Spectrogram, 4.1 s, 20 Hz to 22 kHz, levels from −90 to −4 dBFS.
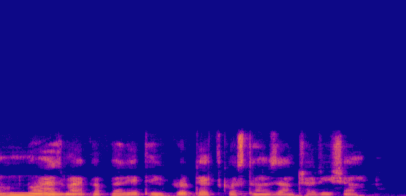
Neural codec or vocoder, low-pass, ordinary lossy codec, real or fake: none; none; none; real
